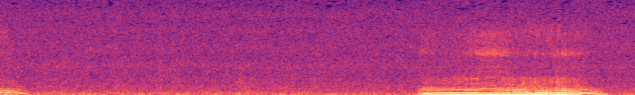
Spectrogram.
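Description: A Bengal cat snores with one drawn-out, reedy, humming breath that rises slightly in pitch.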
